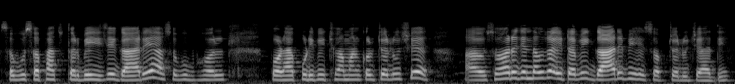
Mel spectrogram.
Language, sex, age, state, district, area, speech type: Odia, female, 18-30, Odisha, Bargarh, rural, spontaneous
